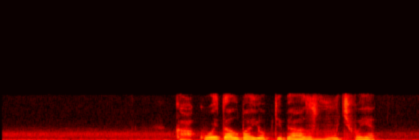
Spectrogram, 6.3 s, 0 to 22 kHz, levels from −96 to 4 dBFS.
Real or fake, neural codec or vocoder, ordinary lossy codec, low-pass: real; none; none; 7.2 kHz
